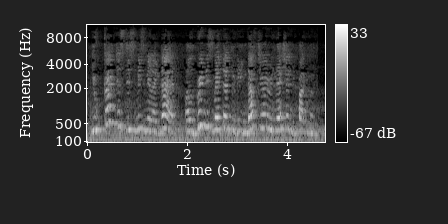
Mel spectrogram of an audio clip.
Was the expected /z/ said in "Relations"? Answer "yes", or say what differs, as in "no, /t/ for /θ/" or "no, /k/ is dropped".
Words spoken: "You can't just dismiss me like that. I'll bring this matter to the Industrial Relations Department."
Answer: no, /z/ is dropped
